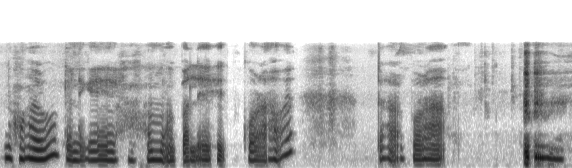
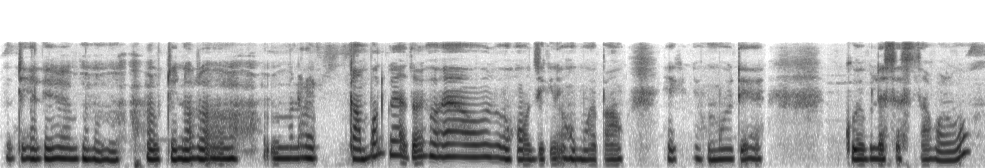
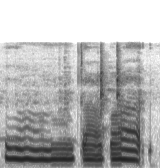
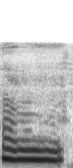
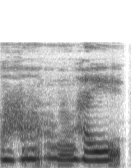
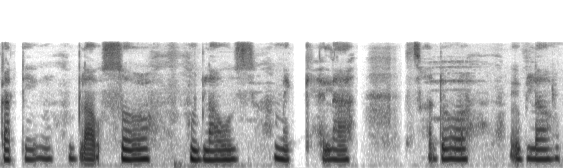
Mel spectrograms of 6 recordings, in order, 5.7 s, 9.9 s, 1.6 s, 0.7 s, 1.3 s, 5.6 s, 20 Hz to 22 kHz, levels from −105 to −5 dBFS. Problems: none marked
